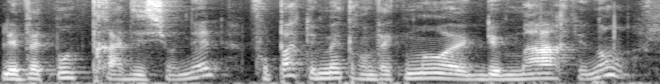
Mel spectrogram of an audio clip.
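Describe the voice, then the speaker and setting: An animated tone in a very clean recording with a silent background. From Africa. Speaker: cultural commentator. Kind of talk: monologue.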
